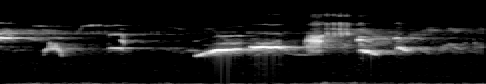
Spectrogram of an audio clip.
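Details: Morning song of a bird: a continuous three-second phrase of high twitters leading into a long rising whistle and a jumbled warbling finish.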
